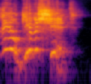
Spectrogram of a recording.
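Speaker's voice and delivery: high exasperated yelp. Real, not acted. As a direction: fling it up in disbelief. Exasperated outburst.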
